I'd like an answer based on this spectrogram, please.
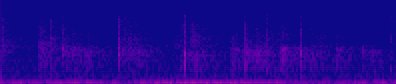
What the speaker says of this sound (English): What forced clapping.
